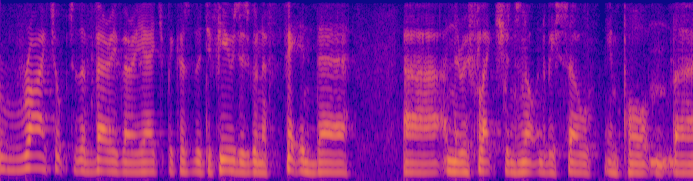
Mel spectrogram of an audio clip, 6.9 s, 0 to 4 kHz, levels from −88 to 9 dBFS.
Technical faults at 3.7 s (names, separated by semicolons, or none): comfort noise in place of the background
